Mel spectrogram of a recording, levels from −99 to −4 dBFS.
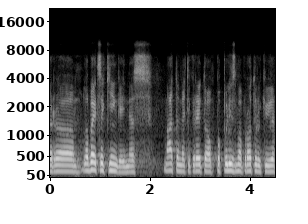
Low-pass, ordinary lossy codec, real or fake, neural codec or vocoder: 7.2 kHz; Opus, 32 kbps; real; none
